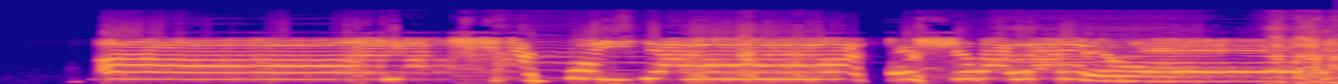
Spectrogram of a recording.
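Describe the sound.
A caller imitates a lion's roar with a loud, sustained, strained vocal growl, delivered in about three long bursts separated by brief breaks, with a strong buzzing tone throughout.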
